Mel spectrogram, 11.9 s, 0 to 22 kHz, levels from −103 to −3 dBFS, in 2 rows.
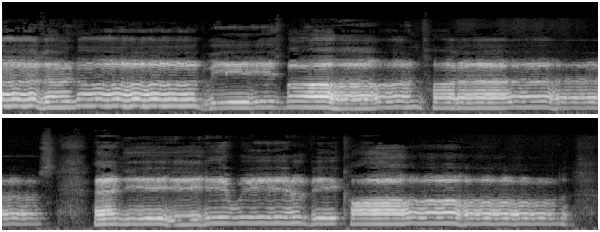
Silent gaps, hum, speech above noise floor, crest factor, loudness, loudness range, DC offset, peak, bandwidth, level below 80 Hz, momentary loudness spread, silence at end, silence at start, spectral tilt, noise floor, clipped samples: none; none; 33 dB; 18 dB; -26 LUFS; 5 LU; under 0.1%; -8 dBFS; 10 kHz; -72 dBFS; 9 LU; 0.3 s; 0 s; -6.5 dB/octave; -57 dBFS; under 0.1%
